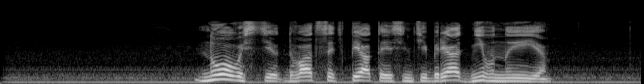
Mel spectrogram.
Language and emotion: Russian, positive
